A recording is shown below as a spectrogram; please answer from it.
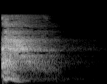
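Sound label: grunt attack, female; smite; voicepack; hera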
